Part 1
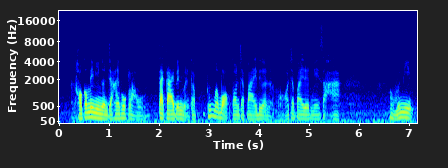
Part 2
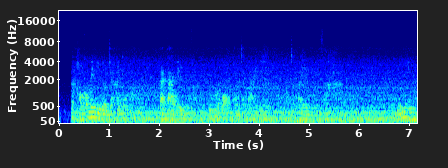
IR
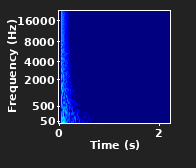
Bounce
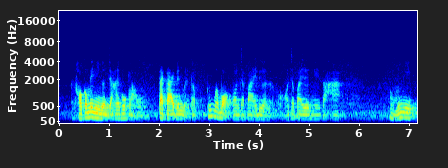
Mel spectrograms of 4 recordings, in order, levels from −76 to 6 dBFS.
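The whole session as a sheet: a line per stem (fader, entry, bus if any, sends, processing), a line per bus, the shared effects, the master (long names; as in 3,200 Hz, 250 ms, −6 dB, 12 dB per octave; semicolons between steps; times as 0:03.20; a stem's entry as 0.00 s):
+2.0 dB, 0.00 s, send −11 dB, low-pass filter 1,800 Hz 12 dB per octave
−13.0 dB, 0.00 s, no send, rotating-speaker cabinet horn 1 Hz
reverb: on, RT60 0.80 s, pre-delay 14 ms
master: high-pass filter 150 Hz 24 dB per octave; high-shelf EQ 3,500 Hz +7 dB; upward compression, threshold −54 dBFS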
